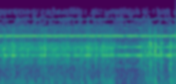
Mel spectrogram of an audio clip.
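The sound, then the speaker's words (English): A telephone rings with a steady, shrill, high-pitched tone that holds without a break, set over a low rumbling background noise. “Then one day, the phone rang.”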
